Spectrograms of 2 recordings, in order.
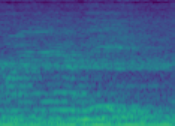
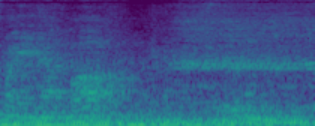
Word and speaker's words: Miami: Not Miami, because that's in Florida. If you want to go to the one in Arizona, it's pronounced Miami.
